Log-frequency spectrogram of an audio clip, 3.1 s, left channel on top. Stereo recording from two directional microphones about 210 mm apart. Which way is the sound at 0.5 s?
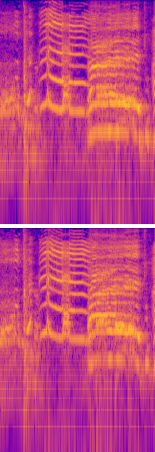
10° left (ahead or behind).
